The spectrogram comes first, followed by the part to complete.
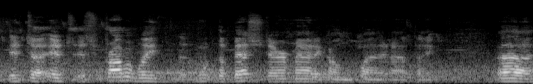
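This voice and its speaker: A man with an American accent speaks at a moderate pace in a fairly high pitch, with ordinary pitch variation and big swings in loudness. Audible room echo and noticeable background noise surround him. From US South. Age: 60s. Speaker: pipe smoker vlogger. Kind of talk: casual chat.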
